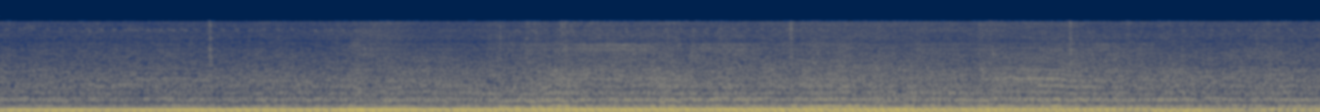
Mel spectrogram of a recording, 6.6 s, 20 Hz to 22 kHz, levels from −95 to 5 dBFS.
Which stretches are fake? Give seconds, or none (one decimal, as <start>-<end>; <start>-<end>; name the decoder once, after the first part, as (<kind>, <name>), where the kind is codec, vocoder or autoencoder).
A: 1.8-2.5 (codec, SNAC); 3.9-5.2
